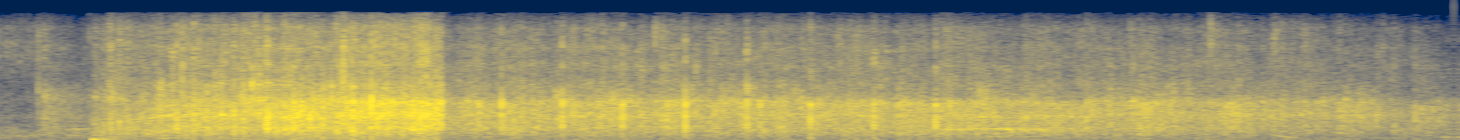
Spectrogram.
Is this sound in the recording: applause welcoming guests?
yes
